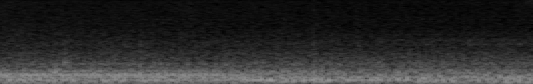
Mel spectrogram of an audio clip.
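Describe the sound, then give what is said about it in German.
A steady low rumble of road and engine noise fills the cabin of a moving car on the way to an Asian grocery store, constant and fairly loud with no voices or other distinct sounds. “Wir sitzen gerade im Auto auf dem Weg zu dem Dao,”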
